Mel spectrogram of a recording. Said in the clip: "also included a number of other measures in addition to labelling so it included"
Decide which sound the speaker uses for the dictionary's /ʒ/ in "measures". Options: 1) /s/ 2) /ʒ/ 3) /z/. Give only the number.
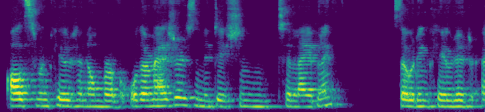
2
